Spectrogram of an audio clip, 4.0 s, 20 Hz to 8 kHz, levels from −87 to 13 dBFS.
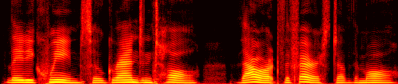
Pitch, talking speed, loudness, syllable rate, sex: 195 Hz, 195 wpm, -16 LUFS, 4.3 syllables/s, female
